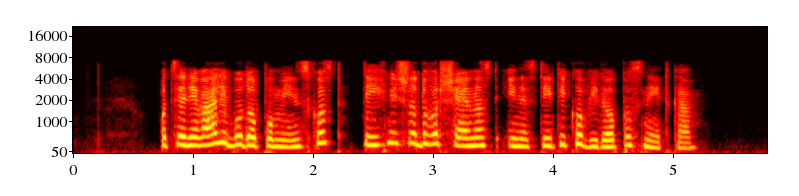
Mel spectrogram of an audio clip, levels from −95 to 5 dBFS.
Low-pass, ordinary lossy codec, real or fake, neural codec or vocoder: 7.2 kHz; AAC, 32 kbps; fake; codec, 16 kHz, 4 kbps, FreqCodec, smaller model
